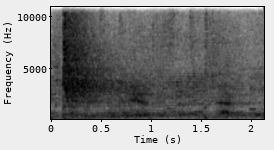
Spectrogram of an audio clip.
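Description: A single sharp smack about a tenth of a second in, ringing off the gym walls as it fades, over the background chatter of voices in the hall.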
